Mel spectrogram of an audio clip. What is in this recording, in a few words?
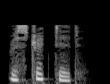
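"restricted", American English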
